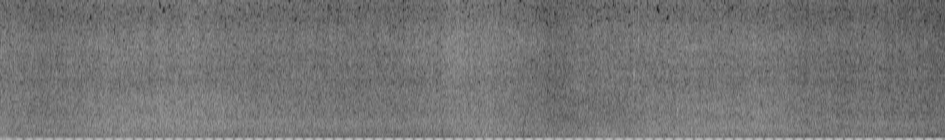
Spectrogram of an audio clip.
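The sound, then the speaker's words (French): A cargo ship's engine drones steadily at sea, a loud, continuous low hum with a faint pulsing throb, wrapped in a broad wash of wind and water noise, with no voices. “On doit prendre le rythme du bateau cargo.”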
